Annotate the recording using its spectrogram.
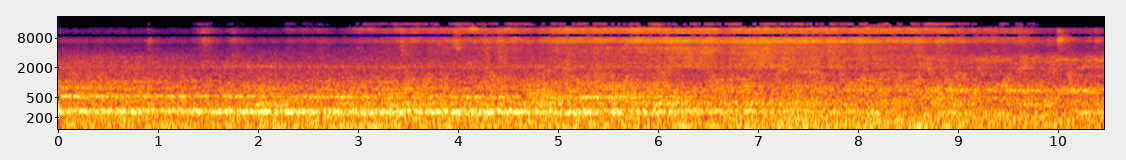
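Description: BTS Skytrain car running: a steady rumble with a constant hum of several tones, the lowest of which fades out near the end.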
